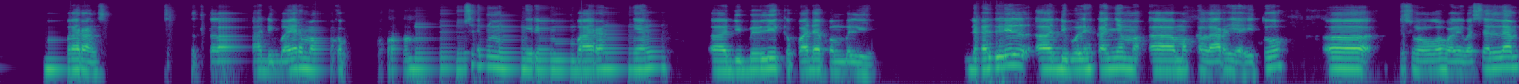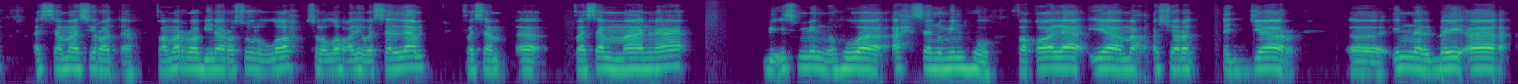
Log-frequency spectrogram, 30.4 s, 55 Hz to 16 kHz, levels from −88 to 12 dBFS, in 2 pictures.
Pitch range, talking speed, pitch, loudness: 140-160 Hz, 95 wpm, 150 Hz, -23 LUFS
